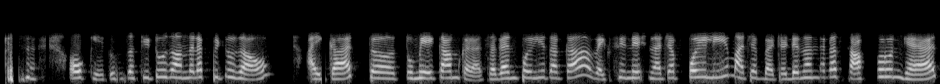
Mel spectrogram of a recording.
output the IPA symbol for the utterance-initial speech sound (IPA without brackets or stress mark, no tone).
o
